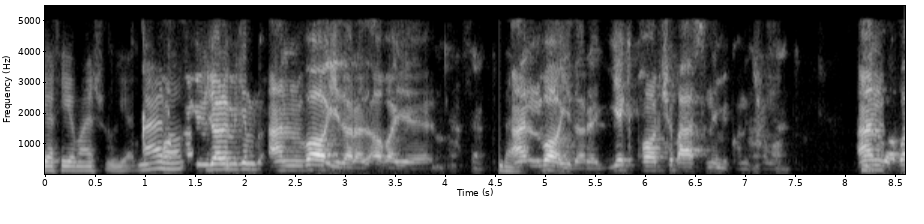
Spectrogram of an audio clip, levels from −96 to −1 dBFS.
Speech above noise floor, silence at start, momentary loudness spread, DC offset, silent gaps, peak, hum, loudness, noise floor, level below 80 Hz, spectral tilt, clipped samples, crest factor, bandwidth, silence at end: 52 dB; 0 s; 23 LU; under 0.1%; none; -4 dBFS; none; -26 LUFS; -79 dBFS; -78 dBFS; -6 dB/octave; under 0.1%; 22 dB; 5.2 kHz; 0 s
